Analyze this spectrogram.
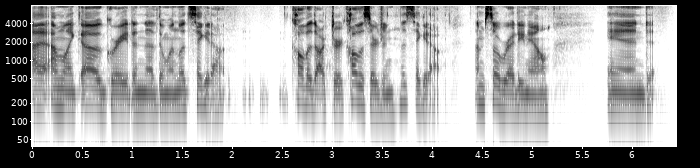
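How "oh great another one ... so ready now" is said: normal talking voice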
